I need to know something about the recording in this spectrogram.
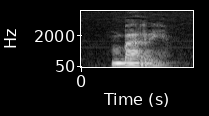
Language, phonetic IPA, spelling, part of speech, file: Catalan, [ˈba.ri], barri, noun, LL-Q7026 (cat)-barri.wav
- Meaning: 1. courtyard 2. district, neighbourhood, quarter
